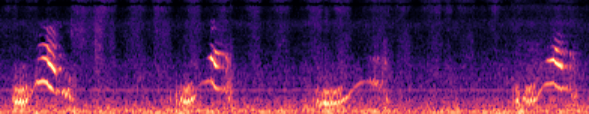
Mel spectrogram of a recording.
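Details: A female Bengal cat, spoken to about cuddles and belly rubs, gives four drawn-out meows, each rising then falling, about every one and a half seconds.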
